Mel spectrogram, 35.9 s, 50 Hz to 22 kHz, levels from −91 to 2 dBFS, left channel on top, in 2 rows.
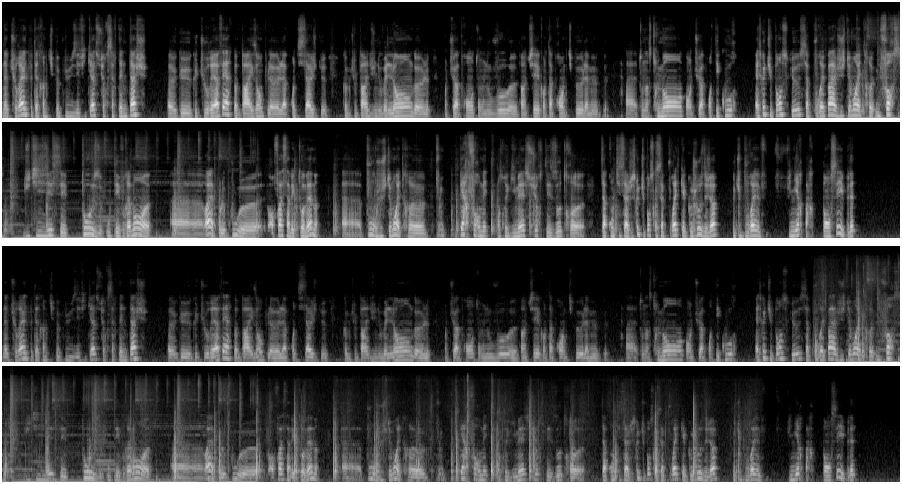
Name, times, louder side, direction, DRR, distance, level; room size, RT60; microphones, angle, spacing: voice 1, 0.0-2.9 3.3-6.5 6.8-8.5 9.0-12.1 12.5-14.7 15.1-18.0 18.4-19.3 19.6-20.9 21.3-24.3 24.8-26.8 27.1-29.6 30.0-32.3 32.6-33.2 33.7-35.0, left 7 dB, 85° left, 0.4 m, -28 dB
sound 1, 16.2-16.6 17.0-17.7 18.0-19.2 19.7-20.0 20.5-21.0 21.3-22.6 22.8-23.4 23.8-25.7 26.2-26.6 26.9-27.5 27.7-28.9 29.2-29.7 30.0-30.6 31.0-31.4 31.8-32.2 32.5-33.2, right 6 dB, 70° right, 0.4 m, -38 dB
sound 2, 16.9-23.0, equal, 30° right, 0.7 m, -33 dB
4.5 x 2.8 x 2.6 m
head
